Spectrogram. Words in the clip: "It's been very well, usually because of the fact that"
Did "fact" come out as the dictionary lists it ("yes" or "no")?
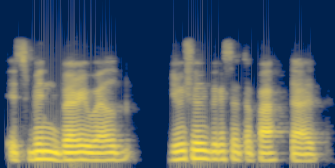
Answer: no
